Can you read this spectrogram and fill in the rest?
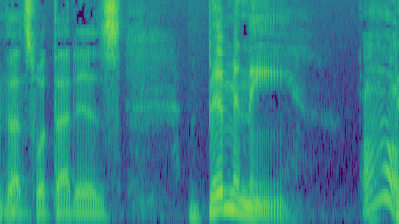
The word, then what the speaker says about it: Bimini: thought it was like bikini. Yeah, it's not. It's not. It's Bimini.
